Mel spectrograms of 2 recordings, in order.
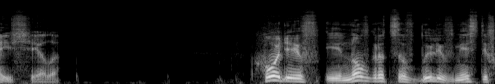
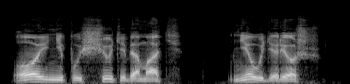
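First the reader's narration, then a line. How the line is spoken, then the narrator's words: Stern. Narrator (Russian): Лука Селестенников сказал ей строго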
